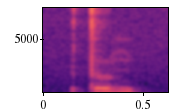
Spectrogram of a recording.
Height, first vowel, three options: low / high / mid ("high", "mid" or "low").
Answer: high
